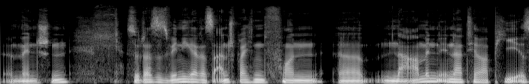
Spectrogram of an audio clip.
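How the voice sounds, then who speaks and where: A man explaining psychology on a podcast in a measured way, hesitating as he searches for precise wording. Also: sits low, vocal fry, mellow, dry recording, studio quality.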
